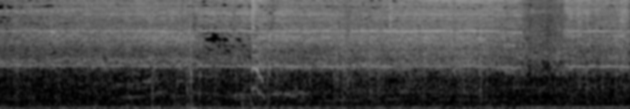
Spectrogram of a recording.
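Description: Small DC gear motors of a home-built Arduino robot car whining steadily as the car drives over a dirt yard. The whine drops out briefly near the end, then comes back.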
